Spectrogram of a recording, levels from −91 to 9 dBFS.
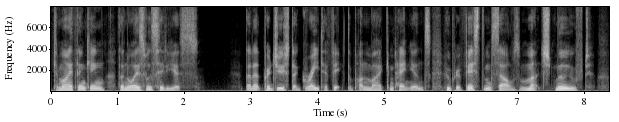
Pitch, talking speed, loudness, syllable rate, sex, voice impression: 135 Hz, 150 wpm, -17 LUFS, 5.0 syllables/s, male, masculine, middle-aged, slightly relaxed, powerful, slightly halting, raspy, slightly mature, friendly, slightly reassuring, wild, kind, modest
